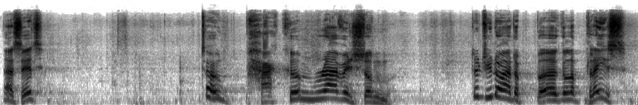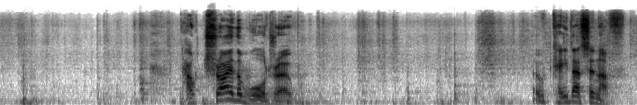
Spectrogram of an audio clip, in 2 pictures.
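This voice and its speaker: An actor playing a scheming, theatrical English crime novelist in an audio drama, pompous, arch and bossy, with an English accent. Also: male voice, high voice, very animated, slow, long pauses, a bit bright, a little hiss or hum, exaggerated voice. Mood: exasperated, bossy. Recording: long hall-like reverb.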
